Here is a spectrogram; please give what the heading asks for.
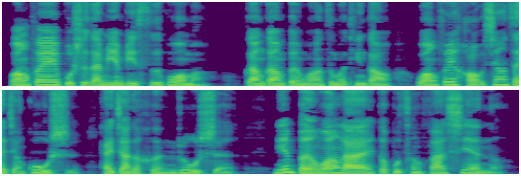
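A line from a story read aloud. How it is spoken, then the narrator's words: Cool interrogating tone. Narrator (Chinese): 淡淡的语气，看似询问，却更像是质问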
